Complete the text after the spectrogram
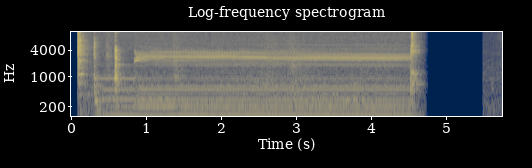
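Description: A neon sign hums and buzzes steadily.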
